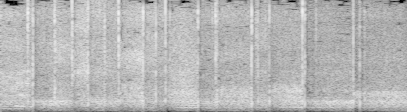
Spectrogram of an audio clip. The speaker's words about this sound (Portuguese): Maravilha, arrasou. Ah, palmas.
